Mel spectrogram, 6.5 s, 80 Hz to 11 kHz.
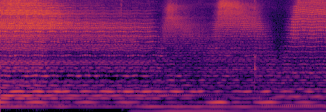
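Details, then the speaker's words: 1984 Roland Juno-106 after voice chip epoxy repair, reassembled and powered up, portamento on: clean sustained chords with a deep bass note entering, no dropouts or distortion; every voice sounds normal, repair appears complete. "Isn’t this finished? I think it's completely fixed. It's so good!"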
